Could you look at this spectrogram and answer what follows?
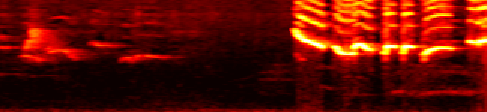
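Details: Oriental magpie-robin in 'ngeplong tarung' fighting song, used to draw out other magpie-robins: a soft whistled note and thin slurs, then a loud burst of rapid, rich descending whistles repeated several times.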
